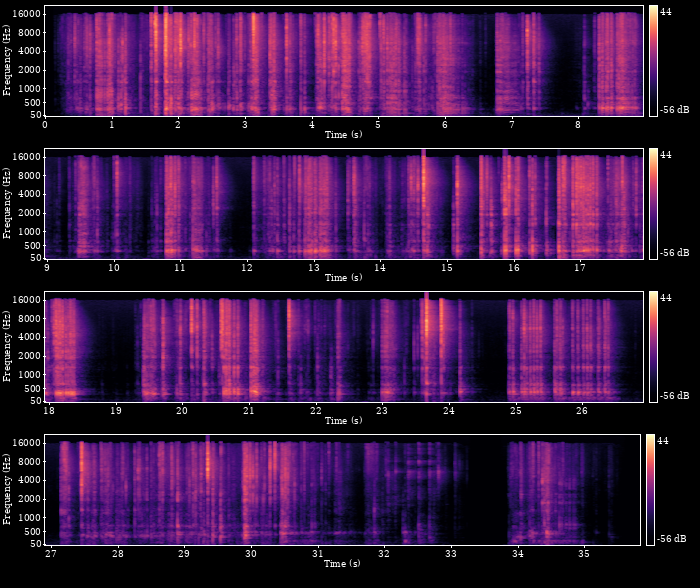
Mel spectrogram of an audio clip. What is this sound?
Here I'm cutting up a soda bottle with a serrated knife
bottle, soda, knife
